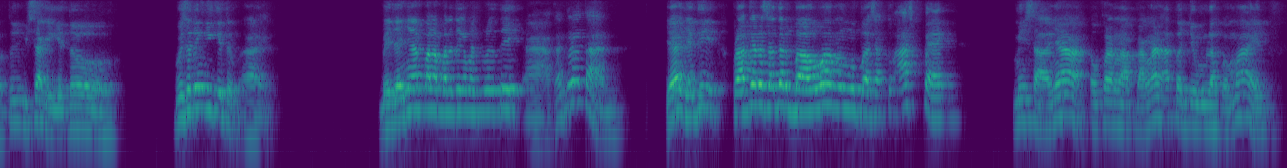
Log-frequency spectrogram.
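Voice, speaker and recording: Male coach, casual and teasing, lively delivery, roomy echo. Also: high voice, fast talker. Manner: lively, slangy, teasing, asks rhetorical questions. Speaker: football coach. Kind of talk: casual internal coaching meeting.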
